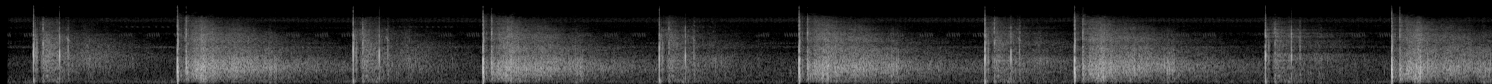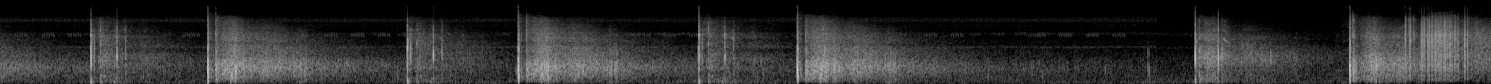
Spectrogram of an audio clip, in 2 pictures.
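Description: Roman candles firing shot after shot, about one every one to two seconds. Each shot is a sharp pop followed by a fading hiss. Near the end a crackling candle fires, and its quick crackles run together.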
